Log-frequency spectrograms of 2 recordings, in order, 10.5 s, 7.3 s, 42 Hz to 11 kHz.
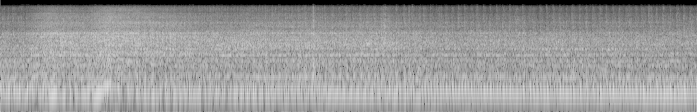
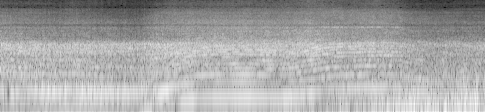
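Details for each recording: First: Gilera DNA 50cc two-stroke, cold start with triple the normal oil mixed in: catches quickly with a short rev, then settles into an even, steady idle with no misfire or knock. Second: Pulse Force 50cc two-stroke on a speed run after warming up: buzz climbs, holds briefly, then sags and fades instead of pulling on; engine cutting out at speed, owner suspects fuel starvation.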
